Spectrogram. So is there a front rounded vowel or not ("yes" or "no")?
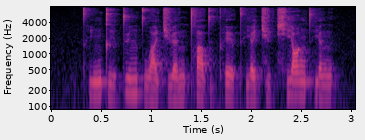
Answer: yes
